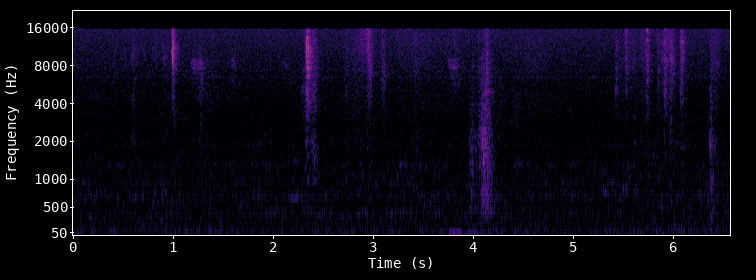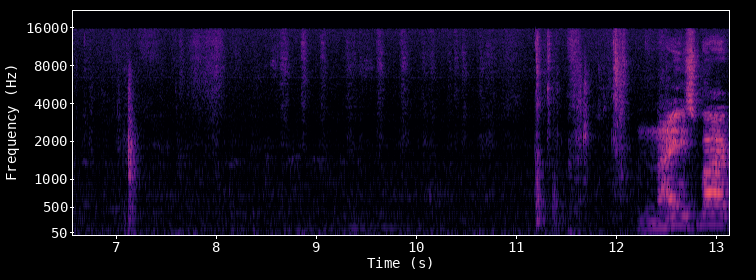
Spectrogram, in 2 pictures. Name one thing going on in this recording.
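Trading cards and plastic card holders click and tap softly as hands handle them.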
